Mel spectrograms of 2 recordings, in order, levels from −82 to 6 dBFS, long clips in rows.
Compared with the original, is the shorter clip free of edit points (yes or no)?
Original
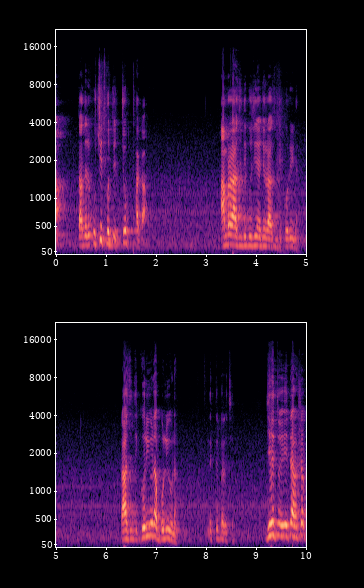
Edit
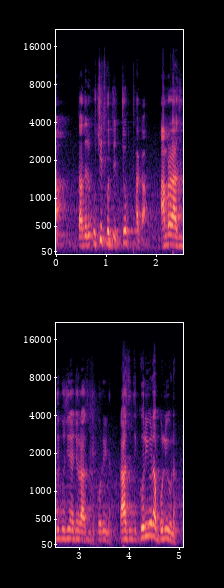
no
